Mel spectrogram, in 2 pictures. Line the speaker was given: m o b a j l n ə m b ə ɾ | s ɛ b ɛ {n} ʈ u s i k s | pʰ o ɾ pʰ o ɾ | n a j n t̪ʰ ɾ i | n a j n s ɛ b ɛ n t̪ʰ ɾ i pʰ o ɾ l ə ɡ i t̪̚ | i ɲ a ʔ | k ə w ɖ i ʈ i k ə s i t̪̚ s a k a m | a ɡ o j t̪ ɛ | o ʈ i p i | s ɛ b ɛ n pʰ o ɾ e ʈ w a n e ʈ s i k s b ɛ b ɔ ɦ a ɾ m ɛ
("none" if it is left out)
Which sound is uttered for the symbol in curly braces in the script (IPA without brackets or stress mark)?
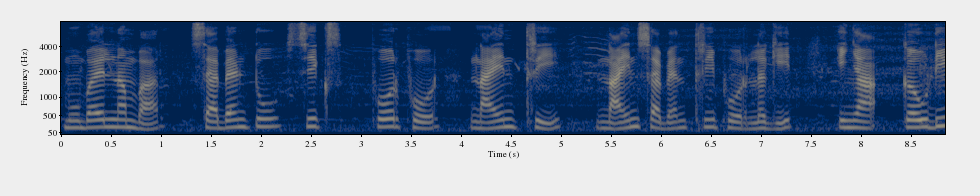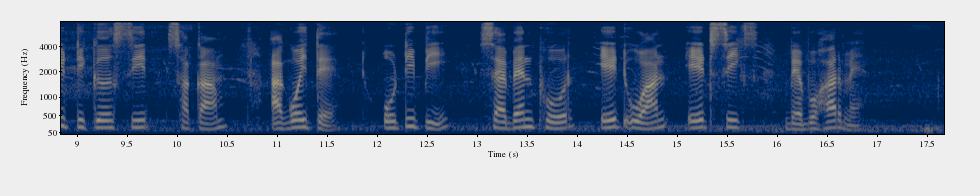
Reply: n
